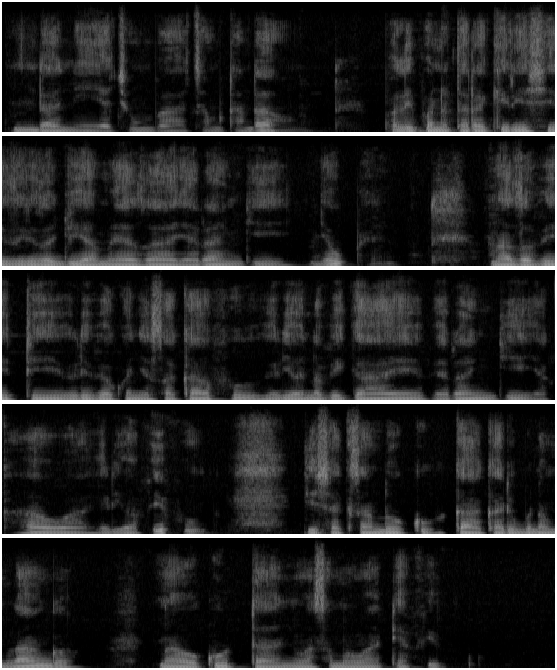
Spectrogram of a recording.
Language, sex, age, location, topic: Swahili, male, 18-24, Kisii, education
